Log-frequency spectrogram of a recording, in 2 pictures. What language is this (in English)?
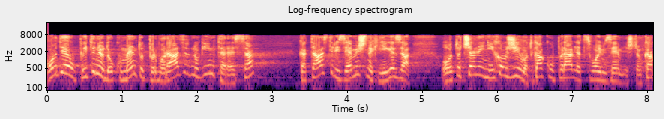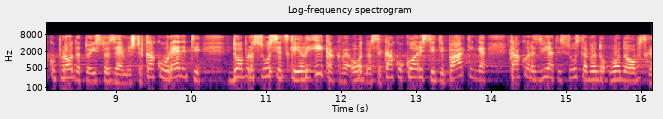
Croatian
